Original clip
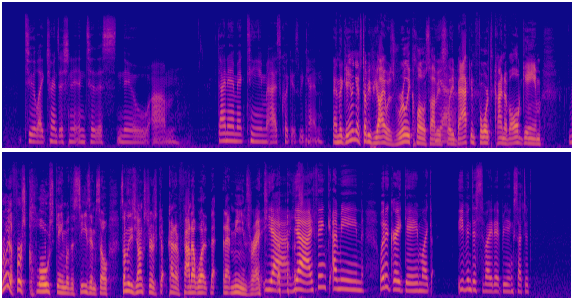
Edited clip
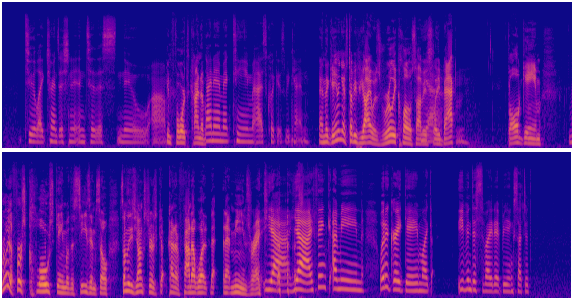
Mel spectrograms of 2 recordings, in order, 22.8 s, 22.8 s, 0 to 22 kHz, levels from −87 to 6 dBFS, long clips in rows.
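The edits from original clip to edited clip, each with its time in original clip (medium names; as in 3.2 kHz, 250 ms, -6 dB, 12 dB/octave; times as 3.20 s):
3.28–4.35 s: swap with 9.35–10.14 s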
